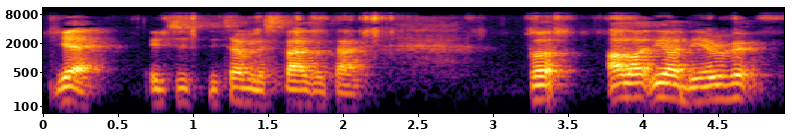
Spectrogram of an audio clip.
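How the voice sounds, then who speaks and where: A man's voice: medium pitch, moderate pace. A man with a Birmingham accent, co-hosting a podcast in rambling, sweary casual chat. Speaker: podcast co-host. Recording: echoey room with faint noise.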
